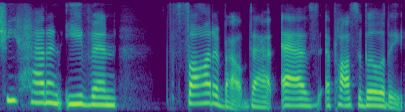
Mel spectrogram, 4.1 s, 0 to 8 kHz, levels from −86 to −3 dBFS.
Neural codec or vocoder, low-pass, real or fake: codec, 16 kHz, 6 kbps, DAC; 7.2 kHz; fake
